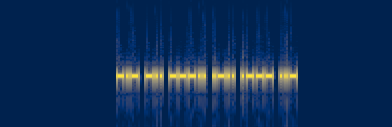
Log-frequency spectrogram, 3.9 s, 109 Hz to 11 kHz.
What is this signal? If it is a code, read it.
Morse code, heard as a keyed tone, about 52 wpm, 700 Hz. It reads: KD8LJU
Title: USA Call Signs - 6 Characters - 6x Character Spacing - 50wpm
